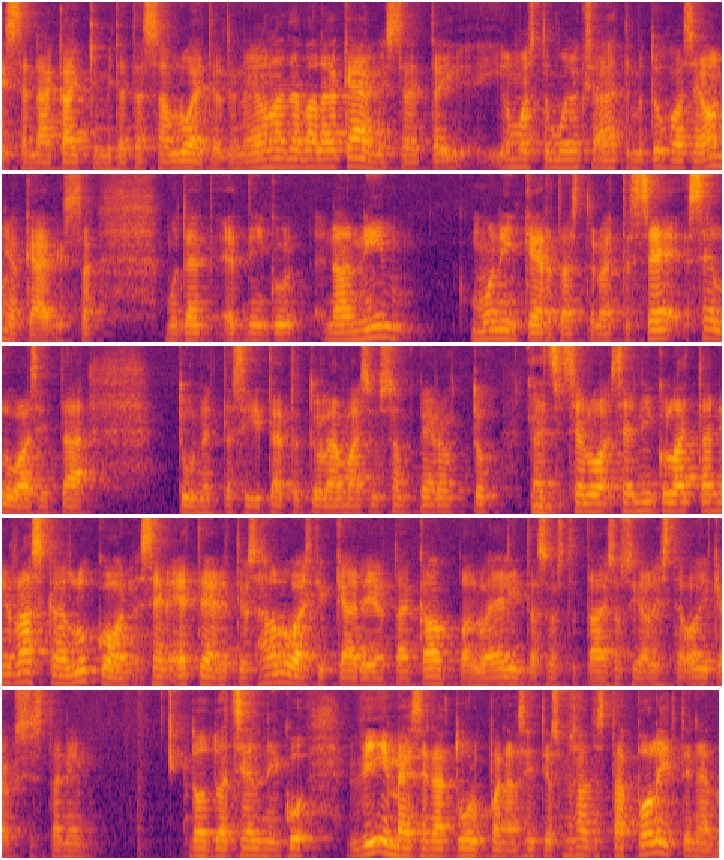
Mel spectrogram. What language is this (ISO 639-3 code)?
fin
